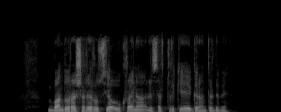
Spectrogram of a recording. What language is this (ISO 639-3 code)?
kur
